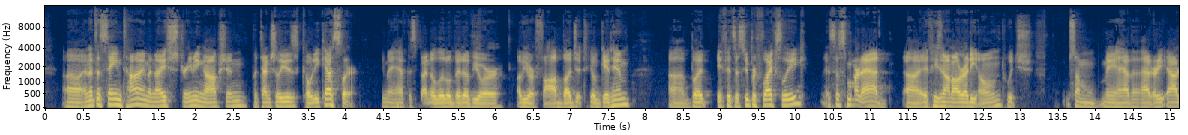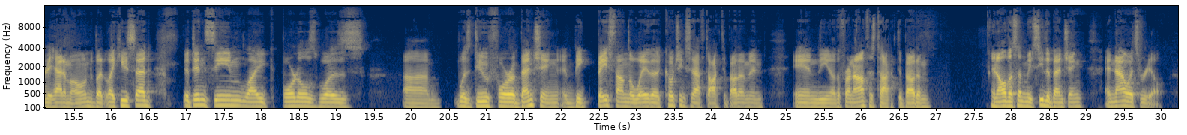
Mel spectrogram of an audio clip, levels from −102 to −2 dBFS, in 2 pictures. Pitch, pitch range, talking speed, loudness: 120 Hz, 110-135 Hz, 215 wpm, -19 LUFS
